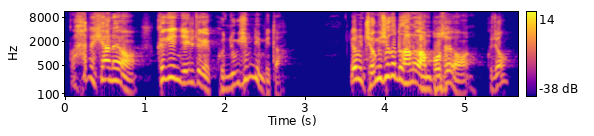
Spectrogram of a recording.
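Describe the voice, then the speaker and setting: Animated Korean pastor preaching. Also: male voice, sits high, quick pace. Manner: conversational preaching with rhetorical questions and anecdotes; acts out quoted dialogue. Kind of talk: sermon at a Friday prayer meeting.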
